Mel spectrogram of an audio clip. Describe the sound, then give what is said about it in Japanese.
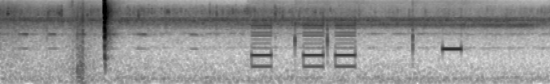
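Telephone keypad tones sound as a number is dialed to make a call: a couple of sharp clicks, then about four short, steady electronic beeps in quick succession. “じゃあ電話してみます。”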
